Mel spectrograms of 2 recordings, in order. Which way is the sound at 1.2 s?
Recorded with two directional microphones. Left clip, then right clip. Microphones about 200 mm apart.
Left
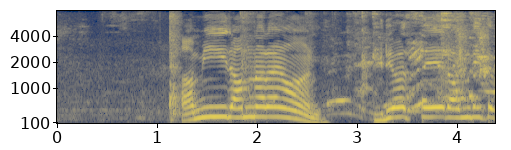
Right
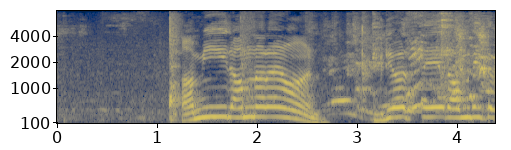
5° left (ahead or behind).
